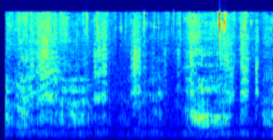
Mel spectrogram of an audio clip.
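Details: Bull terrier together with a Staffordshire terrier, two dogs: rough, noisy growling throughout, swelling into a louder, harsher burst near the end.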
